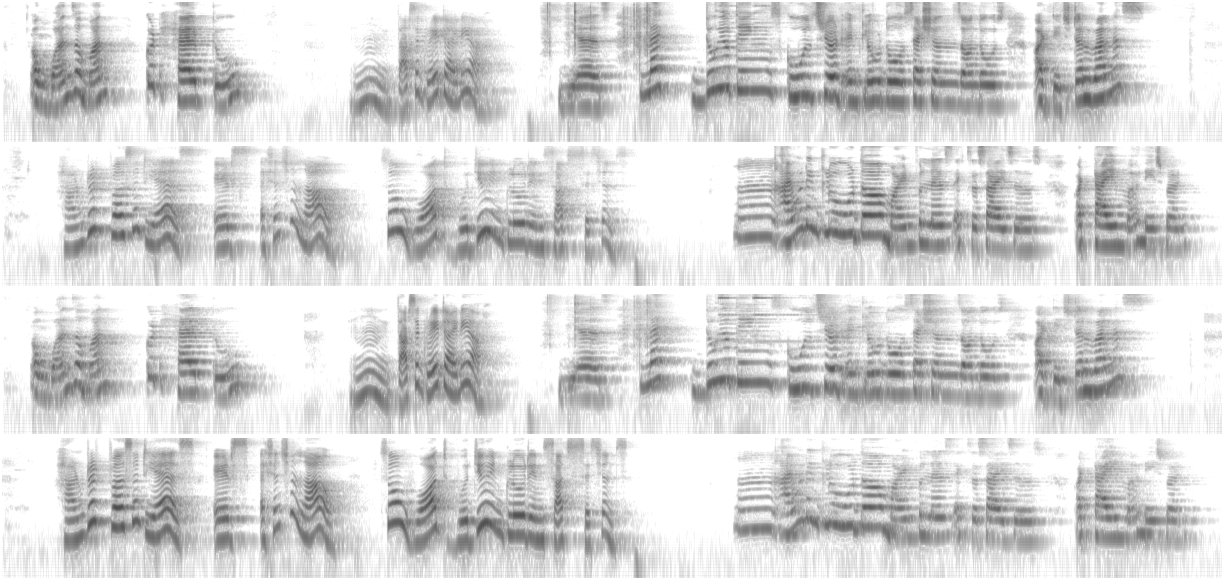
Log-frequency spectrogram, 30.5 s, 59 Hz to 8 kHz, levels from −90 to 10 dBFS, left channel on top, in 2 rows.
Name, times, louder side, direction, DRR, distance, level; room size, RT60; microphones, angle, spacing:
voice 1, 0.4-1.3 1.8-3.0 6.8-8.3 8.6-14.2 24.4-28.2 28.7-30.1, left 5 dB, 65° left, 0.5 m, -34 dB
voice 2, 4.4-6.1 16.0-17.6 17.9-19.4 20.0-23.0, right 5 dB, 40° right, 0.3 m, -34 dB
sound 1, 8.9-10.3, right 14 dB, 75° right, 0.6 m, -48 dB
11.5 x 4.1 x 6.9 m
head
